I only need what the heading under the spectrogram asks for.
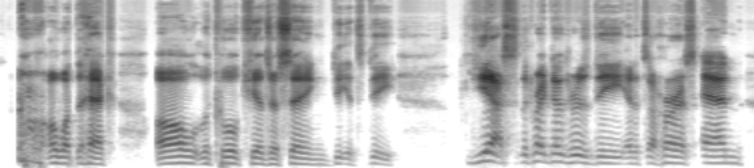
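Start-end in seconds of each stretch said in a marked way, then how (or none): none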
